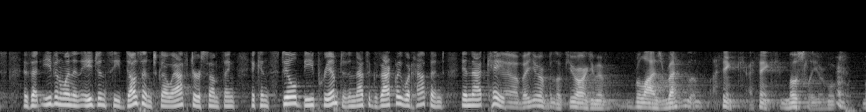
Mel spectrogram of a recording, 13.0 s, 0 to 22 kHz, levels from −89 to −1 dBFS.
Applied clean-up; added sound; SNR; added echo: none; none; none; none.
